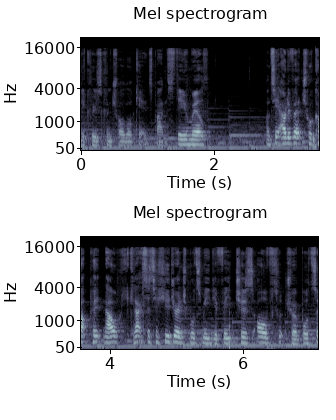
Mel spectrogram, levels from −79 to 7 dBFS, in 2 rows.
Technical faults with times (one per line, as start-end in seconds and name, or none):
4.51 repeated buffer
5.80 repeated buffer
